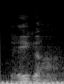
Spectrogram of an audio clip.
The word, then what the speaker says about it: Dagon: Dagon.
